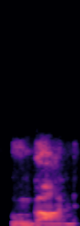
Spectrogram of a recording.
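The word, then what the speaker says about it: houngan: Because I was not sure how to pronounce unan. I would have pronounced the H and done it wrong.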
